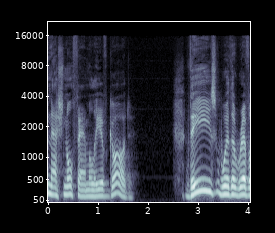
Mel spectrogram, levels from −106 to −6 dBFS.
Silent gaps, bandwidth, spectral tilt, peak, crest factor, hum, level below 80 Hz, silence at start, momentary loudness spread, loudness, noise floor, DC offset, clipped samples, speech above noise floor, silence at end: none; 16 kHz; -7 dB/octave; -6 dBFS; 18 dB; none; -72 dBFS; 0 s; 9 LU; -24 LUFS; -80 dBFS; under 0.1%; under 0.1%; 57 dB; 0 s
